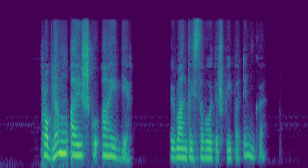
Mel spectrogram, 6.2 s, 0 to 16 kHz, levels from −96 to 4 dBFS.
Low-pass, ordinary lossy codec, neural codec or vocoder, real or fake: 10.8 kHz; AAC, 48 kbps; codec, 16 kHz in and 24 kHz out, 0.6 kbps, FocalCodec, streaming, 4096 codes; fake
